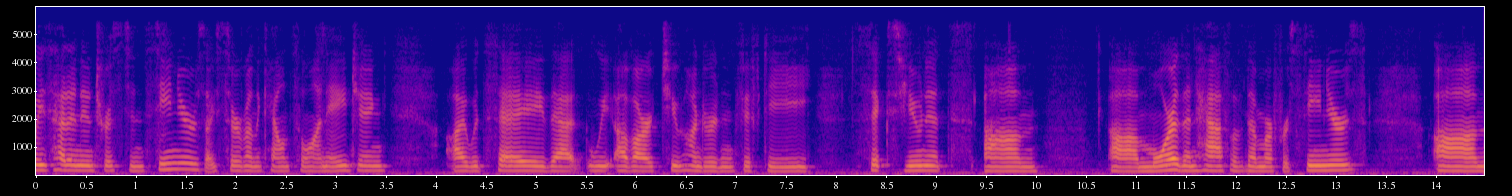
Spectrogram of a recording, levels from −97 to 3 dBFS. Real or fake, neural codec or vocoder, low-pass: real; none; 5.4 kHz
